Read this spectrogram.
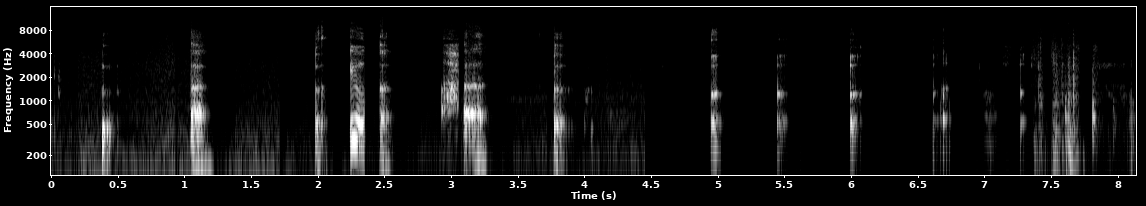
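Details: A string of short burps from a female singer during her livestreams, some louder and some soft, with brief gaps between them; repeated belching in a compilation.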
